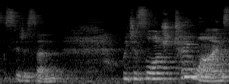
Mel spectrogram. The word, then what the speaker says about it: CTZN: vintage has a new brand ctzn which I think I meant to pronounce citizen which has launched two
